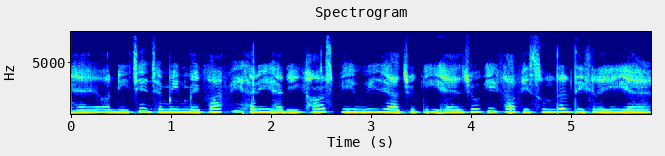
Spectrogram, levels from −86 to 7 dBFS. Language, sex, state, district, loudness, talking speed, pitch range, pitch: Hindi, female, Jharkhand, Sahebganj, -31 LUFS, 215 wpm, 260-290 Hz, 275 Hz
